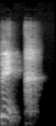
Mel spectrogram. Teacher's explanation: Ese último sonido de la K. Pick. ¿Ok? Ahí no hay vibración.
